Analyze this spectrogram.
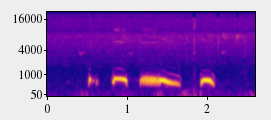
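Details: Spotted dove in lively 'gacor' voice, used to lure wild birds: four mellow low coos, two short notes, then a long drawn-out coo sliding downward, ending with one short rounded note; faint low rumble beneath.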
